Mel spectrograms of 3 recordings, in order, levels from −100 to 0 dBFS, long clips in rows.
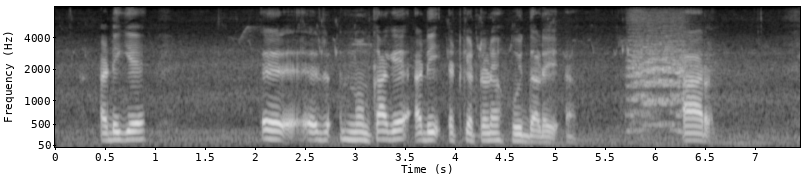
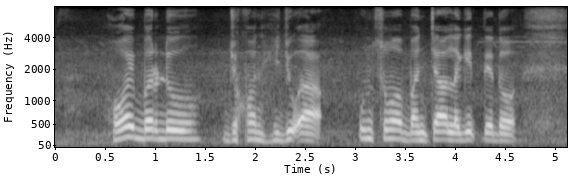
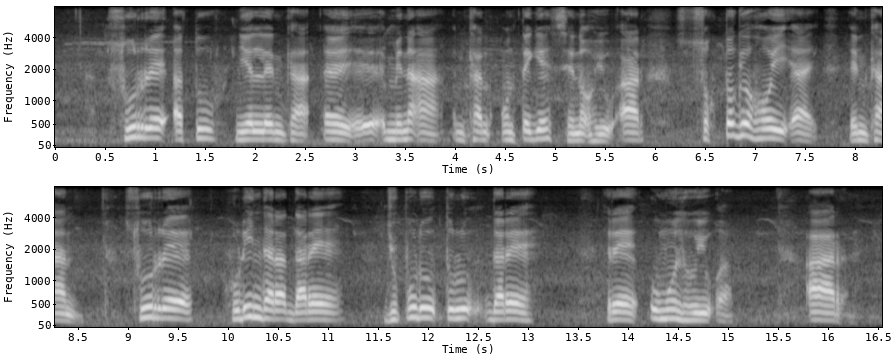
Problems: constant background noise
